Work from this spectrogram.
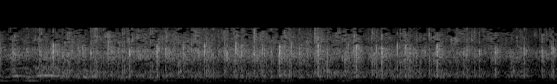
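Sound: applause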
